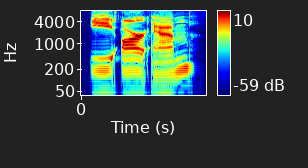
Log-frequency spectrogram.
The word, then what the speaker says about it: erm: In England, that's their E-R-M is erm.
